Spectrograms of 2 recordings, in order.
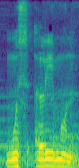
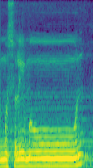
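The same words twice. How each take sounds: First: The vowel in the last syllable is short. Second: The vowel in the last syllable is long. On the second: It refers to many Muslims. "bisa tiga, bisa satu juta"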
